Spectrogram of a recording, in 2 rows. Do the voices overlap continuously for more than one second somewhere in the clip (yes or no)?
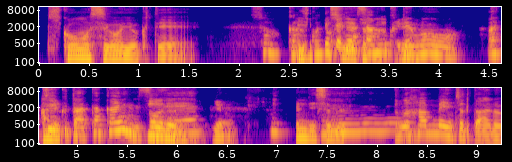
yes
